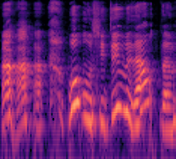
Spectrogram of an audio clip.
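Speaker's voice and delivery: speaking slowly through laughter.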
